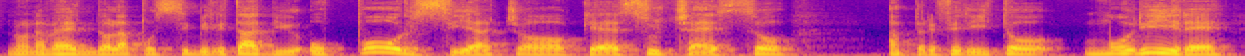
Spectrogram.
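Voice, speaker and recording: A woman performing a theatrical monologue as a grave resistance fighter recounting an uprising, in a solemn, deliberate, declamatory delivery. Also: sits low, close to an everyday voice. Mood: grave, tense. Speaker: actress narrating a stage monologue. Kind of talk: theatrical dramatic reading of a survivor's testimony. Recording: theatrical reading over prominent music. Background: loud musical accompaniment.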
